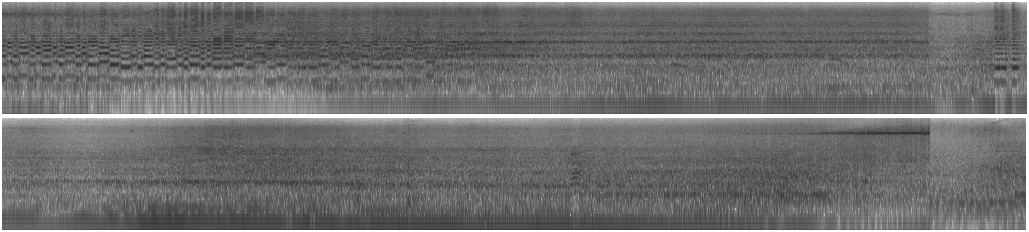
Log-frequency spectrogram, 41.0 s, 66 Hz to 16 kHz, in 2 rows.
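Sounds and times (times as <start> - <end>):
truck horns multi-tone chord: 0.0 - 11.5, 19.8 - 20.7
diesel truck engine under load: 9.7 - 19.8, 20.5 - 40.9.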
